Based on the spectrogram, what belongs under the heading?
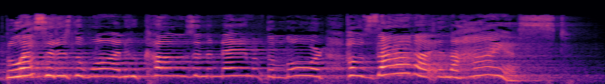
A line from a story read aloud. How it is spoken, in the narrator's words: they shouted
